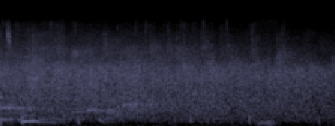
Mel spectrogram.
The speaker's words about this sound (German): Ihr könnt ihm schon mal einen Applaus geben, wenn er sich auf den Weg macht.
